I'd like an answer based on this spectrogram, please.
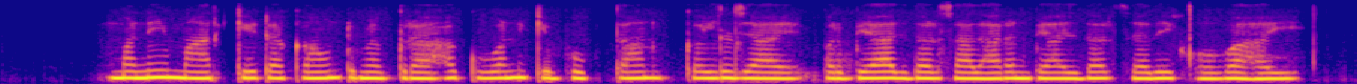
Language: Magahi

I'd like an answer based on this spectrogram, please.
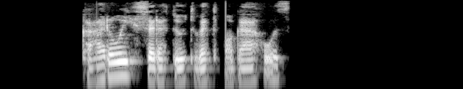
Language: Hungarian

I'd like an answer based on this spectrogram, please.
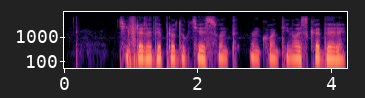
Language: Romanian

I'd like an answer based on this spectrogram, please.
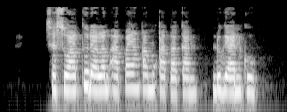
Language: Indonesian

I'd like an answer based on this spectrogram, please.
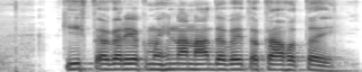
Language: Magahi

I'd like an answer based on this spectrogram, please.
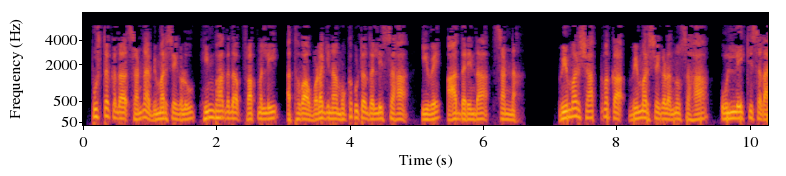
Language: Kannada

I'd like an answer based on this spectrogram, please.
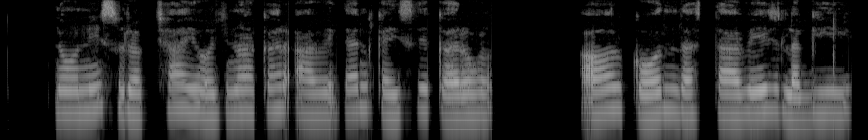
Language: Chhattisgarhi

